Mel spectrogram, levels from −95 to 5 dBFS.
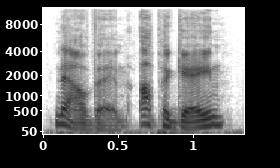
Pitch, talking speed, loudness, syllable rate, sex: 125 Hz, 180 wpm, -17 LUFS, 4.9 syllables/s, male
